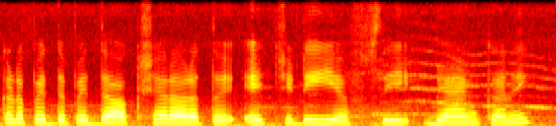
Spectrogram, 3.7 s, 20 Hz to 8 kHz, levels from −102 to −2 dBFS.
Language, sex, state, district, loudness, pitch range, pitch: Telugu, female, Telangana, Mahabubabad, -15 LUFS, 230-245 Hz, 235 Hz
